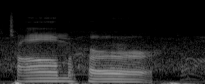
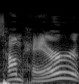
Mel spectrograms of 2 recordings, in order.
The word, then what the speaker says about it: Herr: Tom Herr. Oh, it's Tom Hare? That's oh. Oopsie, I've been mispronouncing his name.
